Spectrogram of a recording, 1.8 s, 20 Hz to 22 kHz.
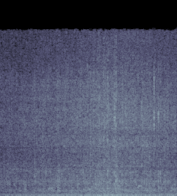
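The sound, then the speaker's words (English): Water splashes and trickles steadily from small fountains in front of a memorial wall with 23 plaques, one for each victim of the El Paso shooting, a continuous, even hiss of falling water at moderate volume with no voices present. “Water gently cascades from small fountains in front of a wall with 23 plaques, one for each victim of the El Paso shooting.”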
